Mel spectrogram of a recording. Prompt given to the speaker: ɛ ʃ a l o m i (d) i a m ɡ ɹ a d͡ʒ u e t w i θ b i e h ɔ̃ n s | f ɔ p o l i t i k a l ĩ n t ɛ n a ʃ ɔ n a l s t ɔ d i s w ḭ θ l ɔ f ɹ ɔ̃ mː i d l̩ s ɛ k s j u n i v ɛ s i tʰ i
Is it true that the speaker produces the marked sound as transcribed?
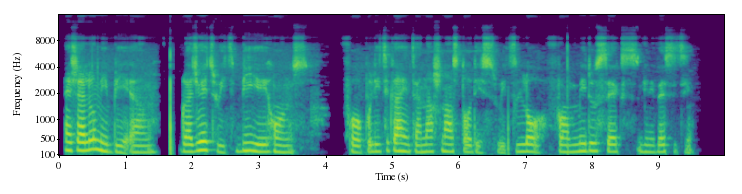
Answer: no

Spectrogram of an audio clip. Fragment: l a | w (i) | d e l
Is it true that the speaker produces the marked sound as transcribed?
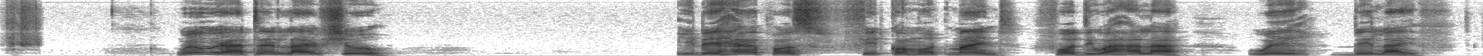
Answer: no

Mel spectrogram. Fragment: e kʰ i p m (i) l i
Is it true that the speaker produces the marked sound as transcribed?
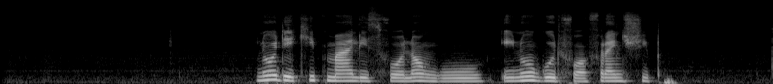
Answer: no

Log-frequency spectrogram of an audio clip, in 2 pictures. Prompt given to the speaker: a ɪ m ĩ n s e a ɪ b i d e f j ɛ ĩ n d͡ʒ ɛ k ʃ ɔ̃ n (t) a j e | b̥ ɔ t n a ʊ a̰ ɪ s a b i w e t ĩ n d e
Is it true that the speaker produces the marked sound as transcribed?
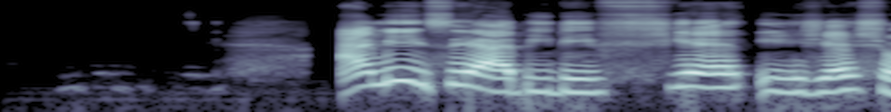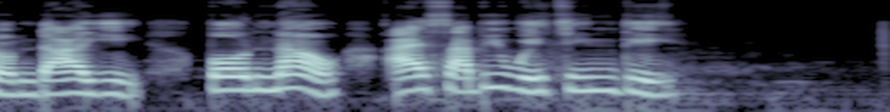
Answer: no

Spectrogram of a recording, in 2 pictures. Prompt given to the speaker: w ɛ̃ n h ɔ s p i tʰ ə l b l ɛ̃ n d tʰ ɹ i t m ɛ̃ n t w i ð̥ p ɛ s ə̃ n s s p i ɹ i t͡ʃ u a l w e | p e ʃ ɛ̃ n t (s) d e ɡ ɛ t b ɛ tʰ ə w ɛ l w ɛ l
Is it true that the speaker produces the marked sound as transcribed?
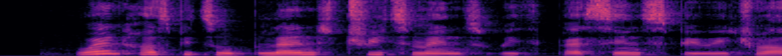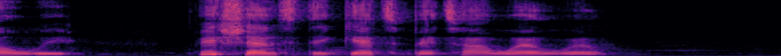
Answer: yes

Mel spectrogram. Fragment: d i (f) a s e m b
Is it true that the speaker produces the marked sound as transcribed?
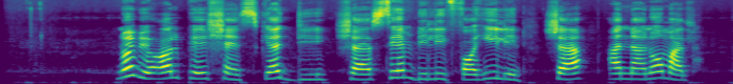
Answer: no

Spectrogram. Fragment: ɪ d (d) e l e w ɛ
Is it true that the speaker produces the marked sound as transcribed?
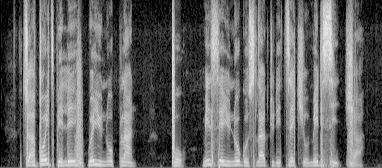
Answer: no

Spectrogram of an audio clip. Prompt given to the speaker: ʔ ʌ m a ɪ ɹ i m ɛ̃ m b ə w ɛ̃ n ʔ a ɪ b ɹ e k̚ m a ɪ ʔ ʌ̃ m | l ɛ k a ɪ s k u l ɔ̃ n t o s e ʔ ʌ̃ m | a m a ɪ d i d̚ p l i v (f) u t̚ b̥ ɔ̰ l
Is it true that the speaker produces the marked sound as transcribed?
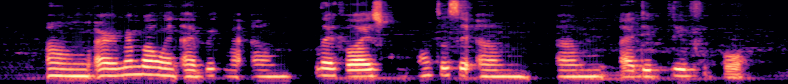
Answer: yes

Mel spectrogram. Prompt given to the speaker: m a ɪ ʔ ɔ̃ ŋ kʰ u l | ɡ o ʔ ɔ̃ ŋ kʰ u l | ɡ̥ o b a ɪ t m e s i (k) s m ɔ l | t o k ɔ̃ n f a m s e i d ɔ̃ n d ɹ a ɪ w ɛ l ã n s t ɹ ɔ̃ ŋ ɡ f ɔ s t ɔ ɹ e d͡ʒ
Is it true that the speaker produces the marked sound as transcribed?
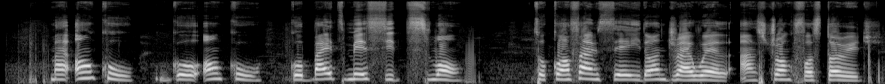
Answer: no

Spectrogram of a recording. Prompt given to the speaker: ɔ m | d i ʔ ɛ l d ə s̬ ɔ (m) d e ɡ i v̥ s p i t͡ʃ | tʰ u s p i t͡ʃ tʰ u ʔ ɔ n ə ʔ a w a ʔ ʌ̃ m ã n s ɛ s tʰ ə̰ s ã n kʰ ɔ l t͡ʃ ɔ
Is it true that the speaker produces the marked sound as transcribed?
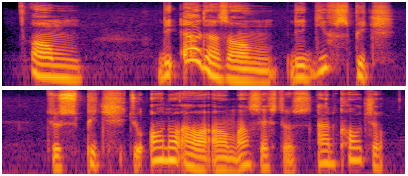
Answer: yes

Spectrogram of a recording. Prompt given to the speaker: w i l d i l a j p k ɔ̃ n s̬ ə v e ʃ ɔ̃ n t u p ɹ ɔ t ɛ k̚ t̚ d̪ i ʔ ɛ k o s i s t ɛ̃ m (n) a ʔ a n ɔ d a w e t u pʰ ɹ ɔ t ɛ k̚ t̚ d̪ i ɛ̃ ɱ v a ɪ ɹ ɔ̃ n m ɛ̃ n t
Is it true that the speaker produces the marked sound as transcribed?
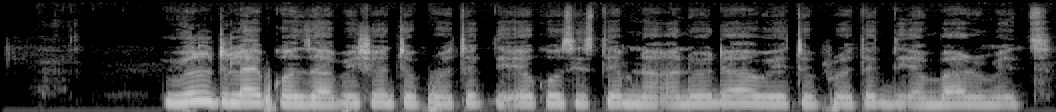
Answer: yes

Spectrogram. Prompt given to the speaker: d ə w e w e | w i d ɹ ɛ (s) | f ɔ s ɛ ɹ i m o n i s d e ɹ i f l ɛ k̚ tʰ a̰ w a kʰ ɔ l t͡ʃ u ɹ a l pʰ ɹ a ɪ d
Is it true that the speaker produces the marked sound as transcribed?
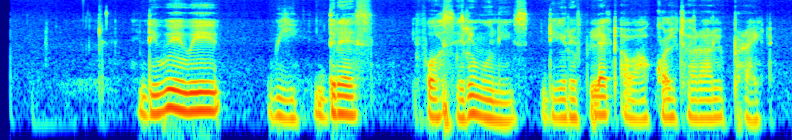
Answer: yes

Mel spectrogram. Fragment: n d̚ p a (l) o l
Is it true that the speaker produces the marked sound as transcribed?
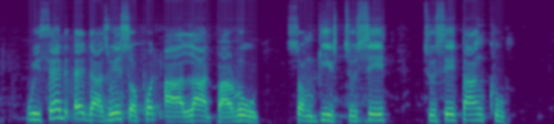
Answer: no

